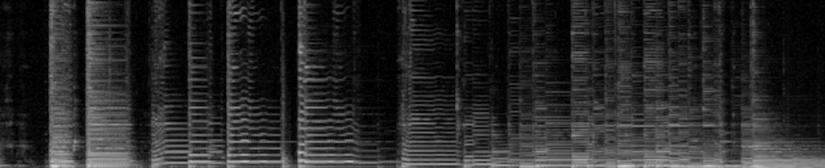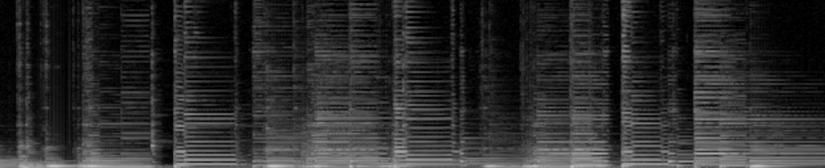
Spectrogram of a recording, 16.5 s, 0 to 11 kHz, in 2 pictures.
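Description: Martin D-18-style dreadnought acoustic guitar, Adirondack spruce top with mahogany back and sides, played fingerstyle. A picked melody runs over alternating bass notes, with occasional full strummed chords.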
